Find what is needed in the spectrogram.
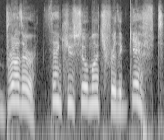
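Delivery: piercing high, shrill, full-blast scream. Narrating a scene as the doors fly open again: screaming woman's voice. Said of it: "you just hear a female voice scream".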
